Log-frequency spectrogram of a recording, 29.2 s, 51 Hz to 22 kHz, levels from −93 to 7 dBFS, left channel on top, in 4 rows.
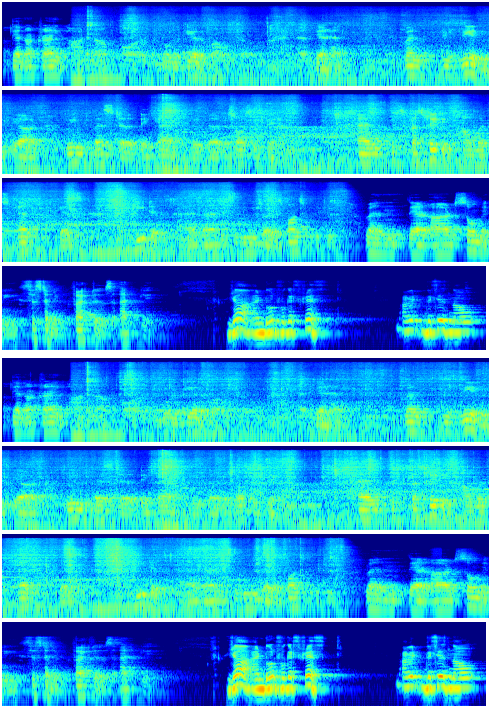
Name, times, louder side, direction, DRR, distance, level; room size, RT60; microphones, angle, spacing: voice 1, 0.0-5.2 6.0-11.8 12.3-15.1 15.4-16.1 16.5-24.1, left 1 dB, 35° left, 2.4 m, -40 dB
sound 1, 1.0-19.7, right 4 dB, 45° right, 4.1 m, -40 dB
sound 2, 1.9-17.4, equal, 5° right, 3.9 m, -52 dB
sound 3, 9.4-19.1, left 2 dB, 60° left, 2.1 m, -51 dB
voice 2, 25.3-26.7 27.8-29.0, right 5 dB, 60° right, 0.4 m, -30 dB
26.5 x 11.5 x 3.2 m
head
